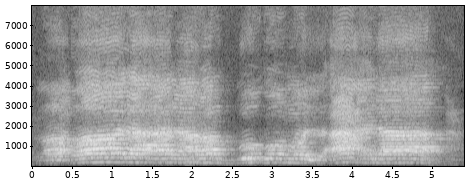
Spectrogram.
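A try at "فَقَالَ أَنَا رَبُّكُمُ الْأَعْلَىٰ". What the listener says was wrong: Ana dibaca pendek ya. Ana dibaca alif ghair mutabar. Tidak dianggap ya.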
